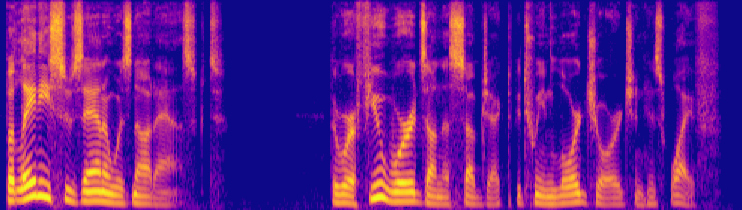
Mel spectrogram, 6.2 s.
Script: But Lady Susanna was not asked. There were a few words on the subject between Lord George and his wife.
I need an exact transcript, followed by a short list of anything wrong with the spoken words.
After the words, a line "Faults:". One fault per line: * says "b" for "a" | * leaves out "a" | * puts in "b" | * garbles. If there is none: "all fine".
But Lady Susanna was not asked. There were a few words on the subject between Lord George and his wife.
Faults:
all fine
